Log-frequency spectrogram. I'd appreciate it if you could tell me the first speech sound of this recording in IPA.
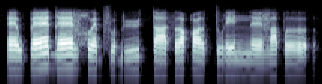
ɛː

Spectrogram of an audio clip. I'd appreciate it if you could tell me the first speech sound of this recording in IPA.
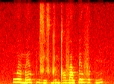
w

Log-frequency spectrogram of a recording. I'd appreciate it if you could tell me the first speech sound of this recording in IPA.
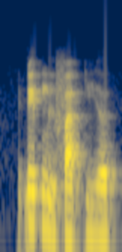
ɗ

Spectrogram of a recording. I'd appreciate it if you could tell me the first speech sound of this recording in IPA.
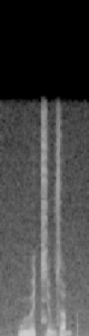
k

